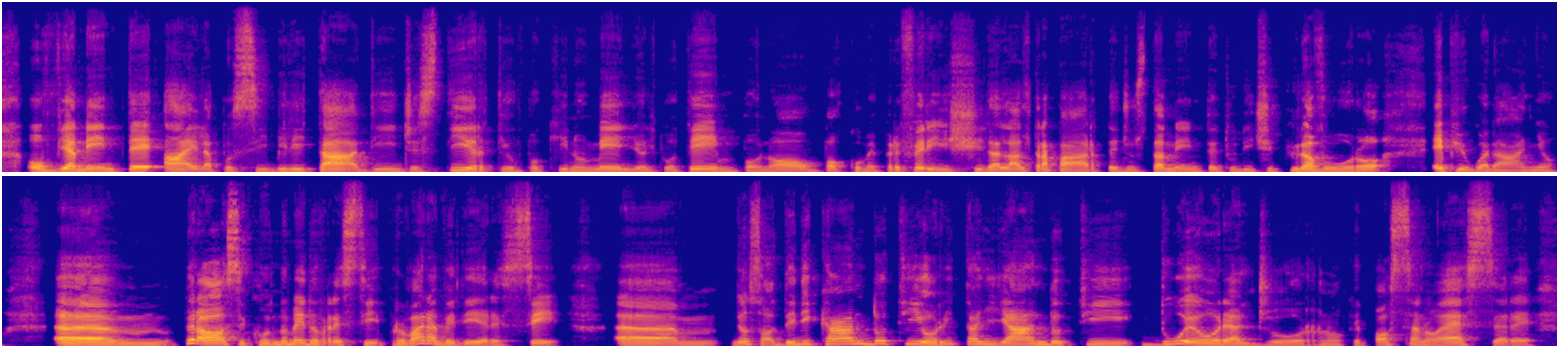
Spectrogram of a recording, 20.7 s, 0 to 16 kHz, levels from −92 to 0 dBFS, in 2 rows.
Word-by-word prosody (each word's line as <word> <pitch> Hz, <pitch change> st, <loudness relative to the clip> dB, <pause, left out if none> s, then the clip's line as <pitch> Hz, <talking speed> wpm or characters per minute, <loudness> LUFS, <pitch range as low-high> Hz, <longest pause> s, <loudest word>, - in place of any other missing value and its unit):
ovviamente 180 Hz, -2 st, +4 dB
hai 175 Hz, -4 st, +4 dB
la 140 Hz, -1 st, -4 dB
possibilità 170 Hz, +2 st, +2 dB
di 165 Hz, +5 st, -9 dB
gestirti 160 Hz, +5 st, -3 dB
un 150 Hz, -1 st, -9 dB
pochino 155 Hz, +4 st, -10 dB
meglio 165 Hz, -3 st, -3 dB
il 125 Hz, -, -12 dB
tuo 140 Hz, +1 st, -11 dB
tempo 155 Hz, -6 st, -2 dB
no, 155 Hz, +2 st, -3 dB
un 145 Hz, -1 st, -10 dB
po' 155 Hz, +4 st, -5 dB
come 150 Hz, -3 st, -10 dB
preferisci, 165 Hz, -3 st, -3 dB
dall'altra 160 Hz, +3 st, 0 dB
parte 150 Hz, -2 st, -2 dB
giustamente, 145 Hz, +1 st, -4 dB
tu 150 Hz, -, -14 dB
dici 145 Hz, +1 st, -10 dB
più 180 Hz, -, -6 dB
lavoro 155 Hz, -5 st, +1 dB, 0.3 s
e -, -, +5 dB
più 170 Hz, -6 st, -5 dB
guadagno. 120 Hz, -3 st, -6 dB, 0.3 s
Uhm, 185 Hz, -4 st, +6 dB
però 220 Hz, -8 st, +7 dB
secondo 195 Hz, -1 st, -3 dB
me, 205 Hz, -2 st, +1 dB
dovresti 170 Hz, -1 st, -3 dB
provare 235 Hz, +10 st, +1 dB
a -, -, 0 dB
vedere 155 Hz, -6 st, -3 dB
se, 135 Hz, +8 st, -3 dB, 0.4 s
uhm, 160 Hz, -3 st, +1 dB
non 225 Hz, +3 st, -2 dB
so, 225 Hz, -, -5 dB
dedicandoti 250 Hz, +4 st, 0 dB
o 215 Hz, -, +5 dB
ritagliandoti 215 Hz, -2 st, -1 dB
2 230 Hz, +8 st, 0 dB
ore 195 Hz, -2 st, +1 dB
al 165 Hz, -1 st, -2 dB
giorno 135 Hz, -1 st, -9 dB
che 165 Hz, +3 st, -13 dB
possano 180 Hz, -2 st, -4 dB
essere, 160 Hz, -4 st, -3 dB
170 Hz, 140 wpm, -24 LUFS, 150-195 Hz, 0.4 s, però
